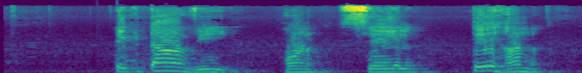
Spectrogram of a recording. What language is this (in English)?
Punjabi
